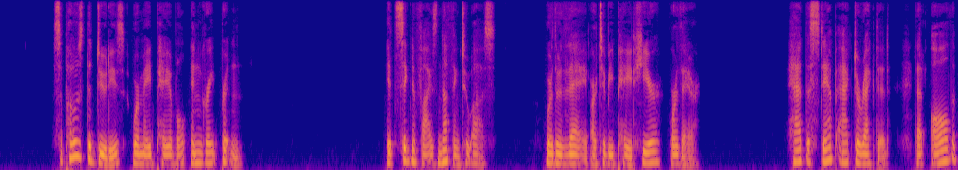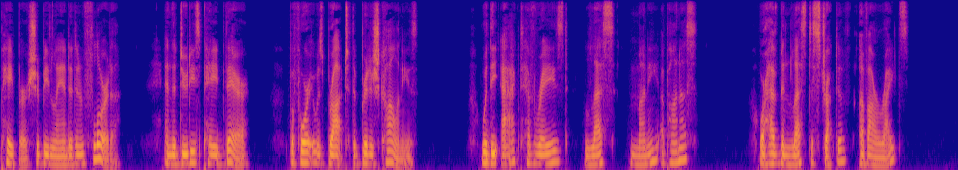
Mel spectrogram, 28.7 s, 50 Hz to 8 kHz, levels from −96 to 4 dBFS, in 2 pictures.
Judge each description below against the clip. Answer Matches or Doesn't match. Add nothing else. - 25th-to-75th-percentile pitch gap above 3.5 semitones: Doesn't match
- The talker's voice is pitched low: Matches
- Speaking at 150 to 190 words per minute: Doesn't match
